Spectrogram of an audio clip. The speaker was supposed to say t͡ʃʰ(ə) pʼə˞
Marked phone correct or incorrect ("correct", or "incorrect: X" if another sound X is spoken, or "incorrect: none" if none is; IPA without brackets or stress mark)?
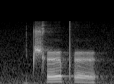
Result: incorrect: ə˞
